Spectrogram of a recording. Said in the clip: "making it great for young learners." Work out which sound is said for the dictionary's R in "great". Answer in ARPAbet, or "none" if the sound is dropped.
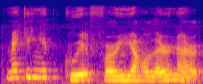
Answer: W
